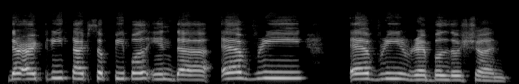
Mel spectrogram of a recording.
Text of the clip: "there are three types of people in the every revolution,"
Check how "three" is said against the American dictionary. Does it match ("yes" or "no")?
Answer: no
